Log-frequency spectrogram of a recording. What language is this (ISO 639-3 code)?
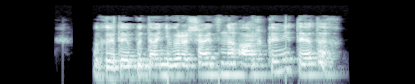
bel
